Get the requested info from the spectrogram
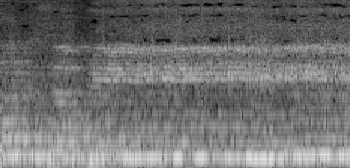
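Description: Dihanam, Assamese devotional group singing: a male lead singer sings into a microphone while the group joins in chorus, in long held, gliding notes.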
